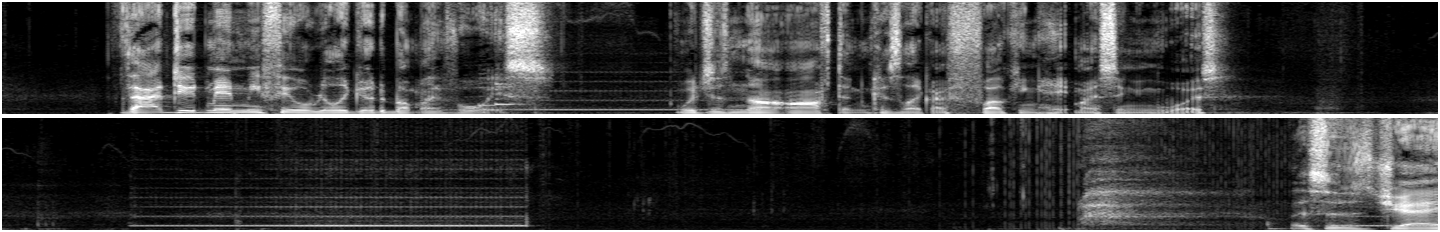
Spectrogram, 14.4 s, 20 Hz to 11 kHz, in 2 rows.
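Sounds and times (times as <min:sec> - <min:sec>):
speech: 0:00.6 - 0:02.8, 0:03.4 - 0:06.3, 0:13.6 - 0:14.3
phone line electronic ringing tone: 0:02.5 - 0:03.6, 0:07.8 - 0:09.9, 0:13.7 - 0:14.3.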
